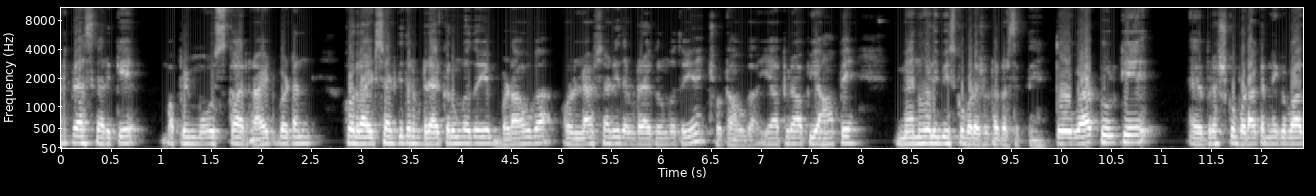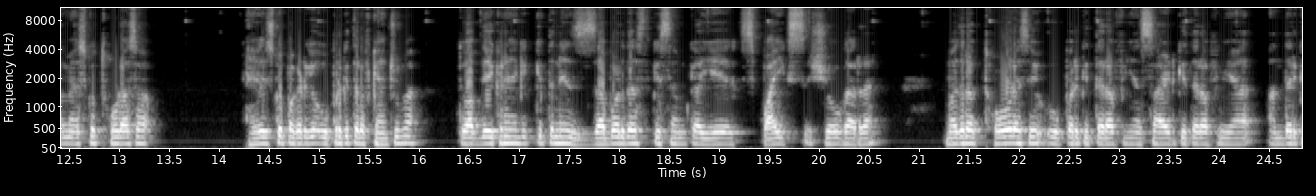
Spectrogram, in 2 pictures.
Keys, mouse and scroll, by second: 4.0 alt+right click, 8.1 click, 11.8 click.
